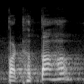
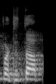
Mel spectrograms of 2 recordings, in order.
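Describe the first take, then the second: First: The word is said very clearly, with a crisp ending. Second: The word is said loosely, without a crisp ending. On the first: The speaker calls it right. "बहुत साफ बोलना है, blade की धार जैसा" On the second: The speaker calls it wrong. "ऐसे नहीं, वो गलत हो जाएगा"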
